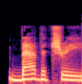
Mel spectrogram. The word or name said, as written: babbitry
